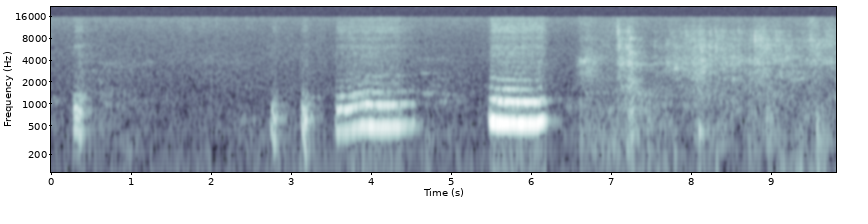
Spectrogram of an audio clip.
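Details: Small dog whimpering during a sad movie scene: a few brief whines followed by two longer, steady high-pitched cries, then quiet with faint room sounds.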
